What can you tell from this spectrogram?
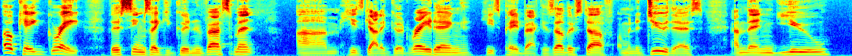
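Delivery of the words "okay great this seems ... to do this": ordinary delivery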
